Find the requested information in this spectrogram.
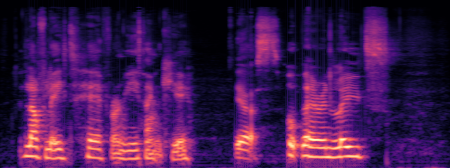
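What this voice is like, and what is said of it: Attempted Leeds accent, northern English mix. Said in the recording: “that was my attempt at a Leeds accent ... my general sort of Mancunian, Lancashire, Yorkshire accent is just exactly the same. It's just an amalgamation of all of them”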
